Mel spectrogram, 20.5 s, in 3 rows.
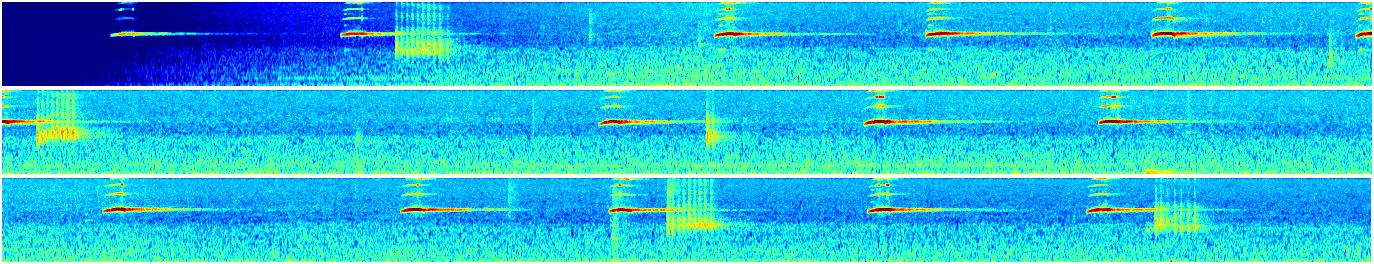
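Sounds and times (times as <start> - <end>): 
common nightingale whistles: 3.6 - 5.2, 5.8 - 7.3, 9.8 - 10.3, 11.2 - 11.7, 12.4 - 13.0, 14.2 - 14.8, 15.7 - 16.2, 16.8 - 17.2, 18.0 - 19.7.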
